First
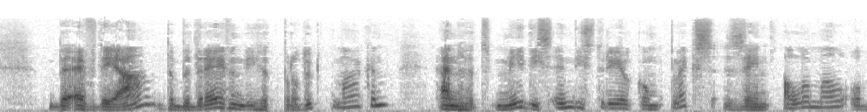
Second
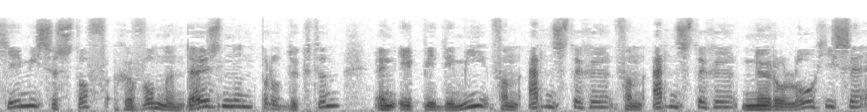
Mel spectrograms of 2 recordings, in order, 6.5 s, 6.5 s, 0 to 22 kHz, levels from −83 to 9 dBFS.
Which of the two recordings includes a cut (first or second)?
second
